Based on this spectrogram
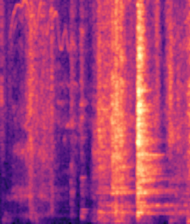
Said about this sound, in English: And I'm going through the little green door into the chicken house.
